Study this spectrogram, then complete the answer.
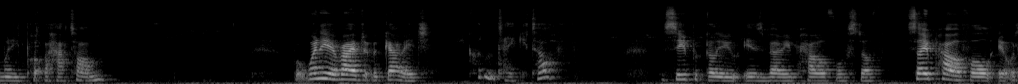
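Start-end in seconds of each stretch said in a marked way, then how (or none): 4.5-5.8 higher, hushed whisper for suspense; dramatic whisper. A narrator's reading. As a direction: whisper the twist. Story climax whispered.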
